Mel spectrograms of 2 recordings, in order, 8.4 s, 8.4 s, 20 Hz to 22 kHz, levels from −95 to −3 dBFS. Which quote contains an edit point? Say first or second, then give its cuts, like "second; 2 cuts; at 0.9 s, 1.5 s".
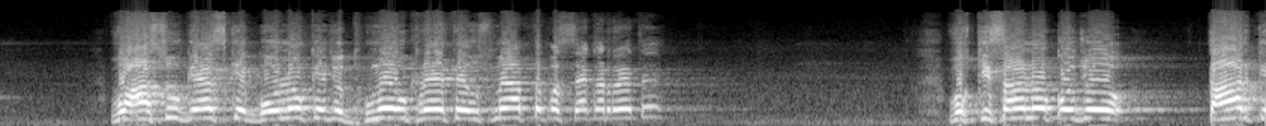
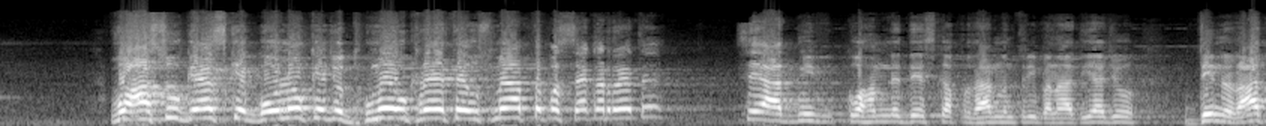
second; 1 cut; at 4.9 s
